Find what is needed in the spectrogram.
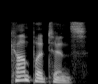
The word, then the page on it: competence: kάmpətəns; カンパテンス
